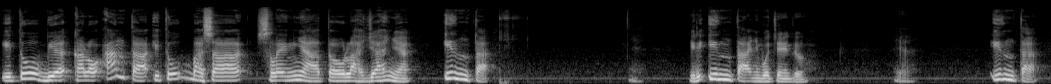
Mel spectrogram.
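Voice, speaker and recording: A man from Indonesia giving a casual Arabic lesson, relaxed and chatty, slowing down to sound out example phrases. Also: high voice. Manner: relaxed, peppers talk with "nah" and "ya", sounds out example phrases slowly. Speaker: Arabic language teacher.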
